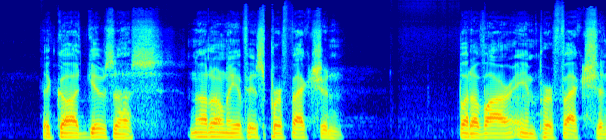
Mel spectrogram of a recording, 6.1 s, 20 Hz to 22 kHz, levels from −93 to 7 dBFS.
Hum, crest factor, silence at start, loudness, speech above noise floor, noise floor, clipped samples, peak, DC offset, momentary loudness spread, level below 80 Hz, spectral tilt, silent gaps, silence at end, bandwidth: none; 18 dB; 0.45 s; -22 LUFS; 46 dB; -68 dBFS; under 0.1%; -6 dBFS; under 0.1%; 10 LU; -64 dBFS; -5.5 dB/octave; none; 0 s; 18.5 kHz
